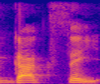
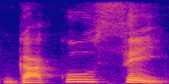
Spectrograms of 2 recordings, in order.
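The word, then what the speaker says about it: 学生: এখানে দেখেন যে ভোকালিটি আছে এটার প্রনাউন্সিয়েশন হবে গাস। আমরা সাধারণত অনেকে ভুল করে ফেলি যে গাকু সেই মানে কু এর উচ্চারণটা এখানে কর মত হবে।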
